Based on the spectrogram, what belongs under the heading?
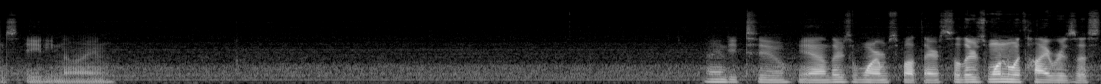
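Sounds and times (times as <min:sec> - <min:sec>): fan whirring: 0:00.0 - 0:11.0
low electrical hum: 0:00.0 - 0:11.0.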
